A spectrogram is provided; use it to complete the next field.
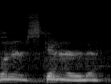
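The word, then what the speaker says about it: Lynyrd Skynyrd: there are more recognizable songs that are on pronounced Leonard Skinner, I just prefer Second Helping.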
